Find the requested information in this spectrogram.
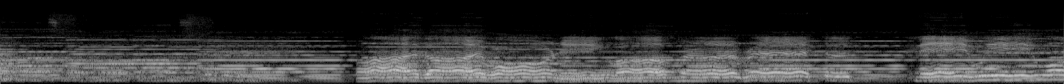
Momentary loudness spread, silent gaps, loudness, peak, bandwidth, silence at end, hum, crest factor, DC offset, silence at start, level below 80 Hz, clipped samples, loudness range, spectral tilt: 8 LU; none; -23 LUFS; -6 dBFS; 12.5 kHz; 0 s; none; 16 dB; under 0.1%; 0 s; -72 dBFS; under 0.1%; 5 LU; -6.5 dB/octave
